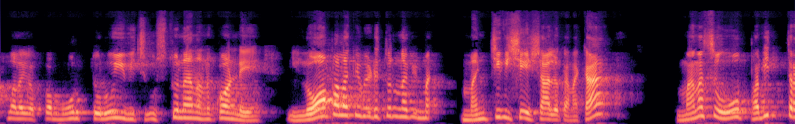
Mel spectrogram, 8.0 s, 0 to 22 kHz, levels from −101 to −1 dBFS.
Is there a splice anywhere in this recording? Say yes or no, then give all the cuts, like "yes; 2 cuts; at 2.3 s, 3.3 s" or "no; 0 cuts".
yes; 1 cut; at 4.5 s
